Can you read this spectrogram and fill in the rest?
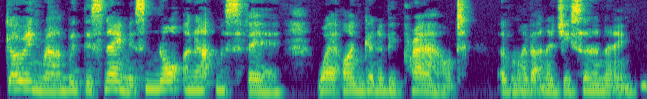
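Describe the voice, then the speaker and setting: Woman, 50s, lowish voice, earnest storytelling, lots of asides. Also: steady tone, normal speed, darkish tone, slightly rough. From England. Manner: earnest, personal, many "you know" asides. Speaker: author guest. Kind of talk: reflective interview storytelling.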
